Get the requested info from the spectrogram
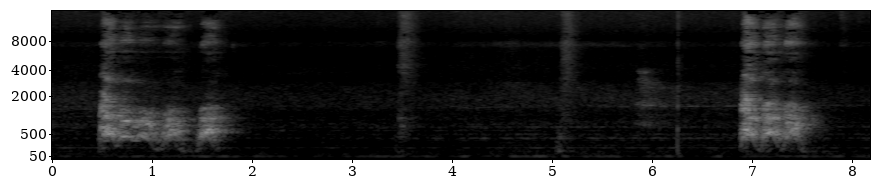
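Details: Chow Chow x French Bulldog puppy, 3 months old, playing guard dog: a quick run of three gruff barks, then a quiet pause with small knocks, then another burst of rough barking near the end.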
